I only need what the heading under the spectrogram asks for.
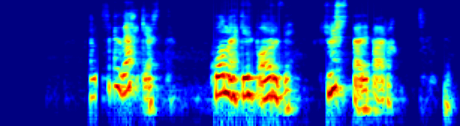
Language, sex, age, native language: Icelandic, male, 12, Icelandic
